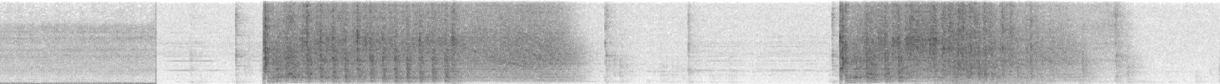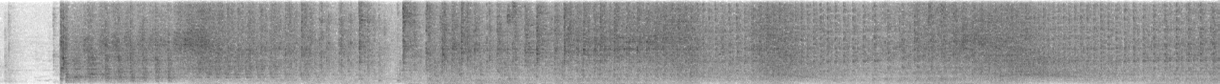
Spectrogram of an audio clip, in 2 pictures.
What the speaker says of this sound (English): It's running. Not great, but it's running. Got a pretty heavy miss.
